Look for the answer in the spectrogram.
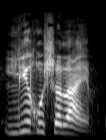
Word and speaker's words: Yerushalayim: Okay, do you pronounce the Yod, Li Yerushalayim, or do you say Li Yerushalayim without pronouncing the Yod, because the Yod becomes part of the preceding vowel, the Chirik, the E. And the school that we went with doesn't pronounce the Yod. So you say Li Yerushalayim, like that.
